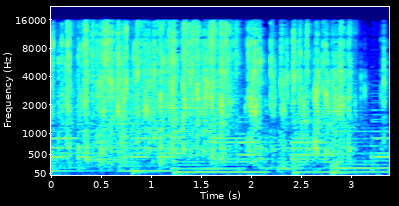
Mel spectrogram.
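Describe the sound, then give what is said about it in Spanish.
Dense, rapid crackling and snapping, like branches breaking up in the treetops, fairly loud and continuous over a low humming drone, with no talking. “Una vez Perico el camaleón se hubo marchado, se escucharon unos crujidos”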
